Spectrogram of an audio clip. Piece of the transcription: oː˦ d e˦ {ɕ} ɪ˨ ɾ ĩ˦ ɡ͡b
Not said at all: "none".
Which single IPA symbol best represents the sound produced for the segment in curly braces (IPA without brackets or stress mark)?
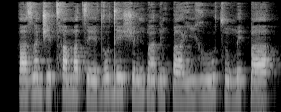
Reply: ʃ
